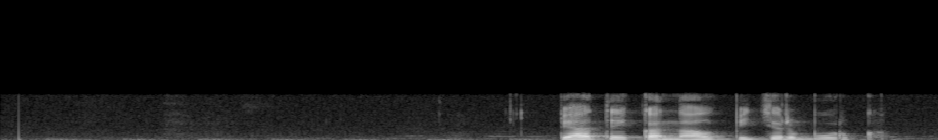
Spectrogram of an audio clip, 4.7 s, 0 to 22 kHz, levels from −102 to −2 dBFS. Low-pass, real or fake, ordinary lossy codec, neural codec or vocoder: 7.2 kHz; real; none; none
